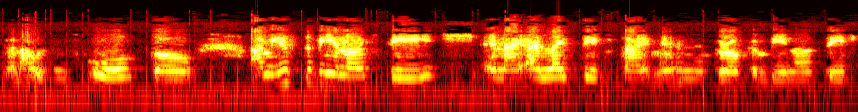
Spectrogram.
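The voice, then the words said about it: Jamaican accent. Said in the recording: “do I hear a little bit of an accent in your voice? Do you have a little bit of an accent? ... I'm from Jamaica ... I still have the accent”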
